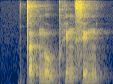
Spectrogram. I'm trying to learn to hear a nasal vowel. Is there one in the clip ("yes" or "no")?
no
